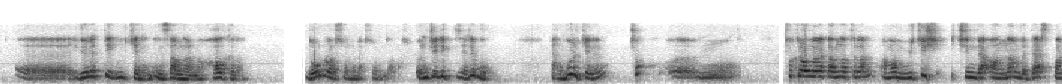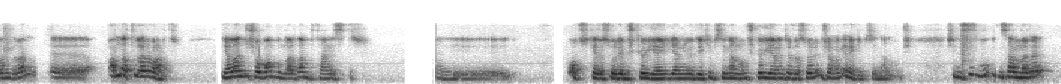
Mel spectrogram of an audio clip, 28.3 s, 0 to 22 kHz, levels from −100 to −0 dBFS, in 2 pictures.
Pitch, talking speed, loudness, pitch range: 205 Hz, 120 wpm, -24 LUFS, 180-240 Hz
